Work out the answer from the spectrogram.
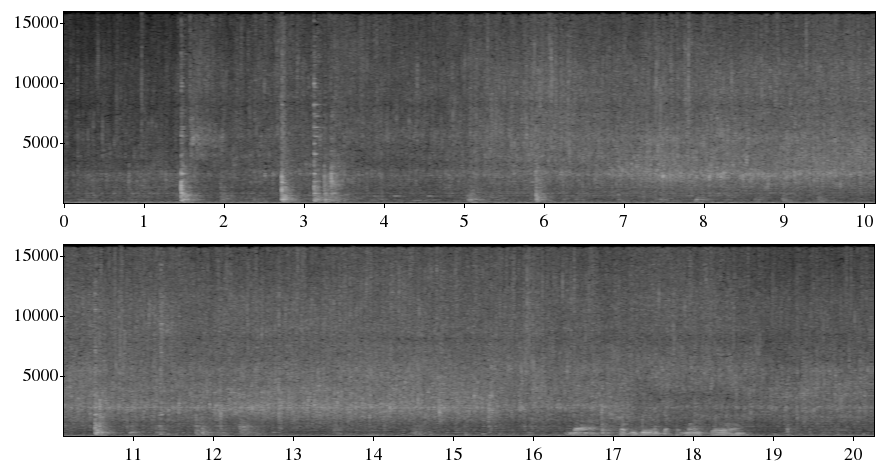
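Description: Chicken pieces sizzling as they fry in a non-stick wok, the sizzle swelling a few seconds in and then holding steady. A steel spatula stirs them, knocking sharply against the pan several times.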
